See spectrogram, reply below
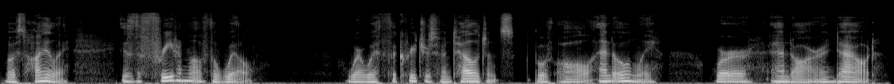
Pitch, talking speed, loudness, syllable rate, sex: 125 Hz, 140 wpm, -21 LUFS, 5.4 syllables/s, male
